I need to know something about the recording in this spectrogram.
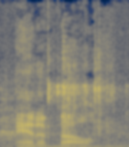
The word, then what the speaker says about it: Annabelle: of looks like a nutcracker it's probably the annal doll Annabelle Annabelle doll sorry mispronounced it I don't think I've seen that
